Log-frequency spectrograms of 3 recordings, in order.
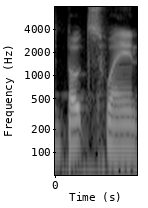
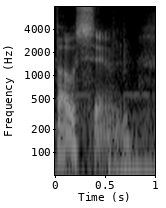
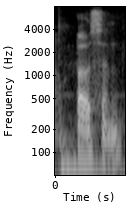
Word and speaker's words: boatswain: and i've seen a a chat that says boatswain is pronounced bosun so bosun bosin so i apologize for i know right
